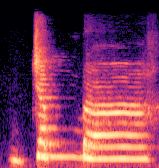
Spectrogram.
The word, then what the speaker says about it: جما: So join this to this with force. Jama.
